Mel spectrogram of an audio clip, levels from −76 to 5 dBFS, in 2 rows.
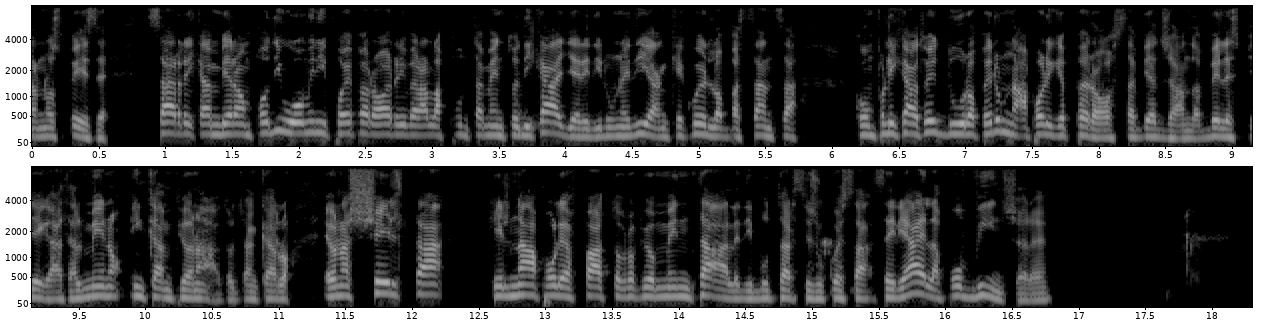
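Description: Running through a speech-oriented noise suppressor, the audio has its steady tones, ambience and decaying tails treated as noise and turned down, so the level breathes by a few decibels throughout, with onsets passing and sustained parts sinking. This noise suppressor applied to music or sounds differs from a compressor: a compressor reacts to loudness and ducks the loud attacks, while this processing reacts to steadiness and leaves attacks intact while the held material fades and flutters.

At three points the suppressor cuts the sound much harder. From 0.58 to 0.88 s the level falls by about 14 dB. From 5.75 to 6.21 s it falls by about 15 dB. From 11.10 to 11.31 s it falls by about 8 dB. In each case the sound sinks in level. Unlike a network dropout, the sound does not vanish abruptly into silence. It sinks selectively, and sudden transients inside the span mostly come through.

At 10.67 s there is a DC step. 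The waveform's zero line jumps, likely from a converter recalibrating or an offset input being switched in, and the offset then bleeds away through a 2 Hz high-pass over a fraction of a second. It is heard as a low thump or click with no change to the sound around it, which separates it from a digital click or a dropout that actually interrupts the material.

The call microphone processing trims the deepest bass and leaves nothing above 8 kHz.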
